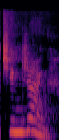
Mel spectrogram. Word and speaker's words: Xinjiang: call it xinjiang I should have looked about pronunciation before I started filming hang on xinjiang apparently um so the author uses that name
